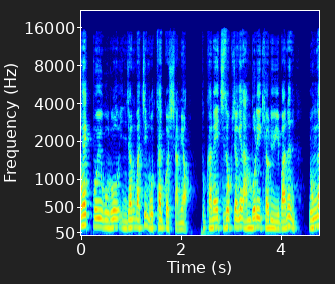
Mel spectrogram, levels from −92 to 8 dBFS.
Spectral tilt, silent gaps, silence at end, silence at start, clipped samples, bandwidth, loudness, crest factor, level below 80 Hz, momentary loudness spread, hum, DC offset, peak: -6 dB/octave; none; 0 s; 0 s; under 0.1%; 16 kHz; -26 LUFS; 18 dB; -62 dBFS; 7 LU; none; under 0.1%; -6 dBFS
